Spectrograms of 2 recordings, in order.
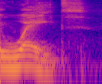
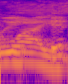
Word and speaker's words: Wyatt: We say wait. Yeah, wait. Yeah. Okay, I said it wrong. It do look like Wyatt, so does.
